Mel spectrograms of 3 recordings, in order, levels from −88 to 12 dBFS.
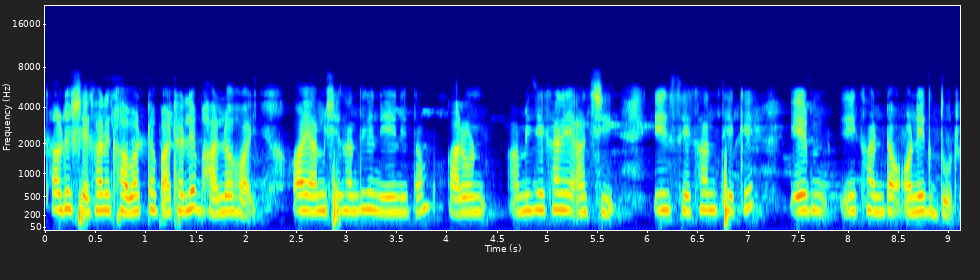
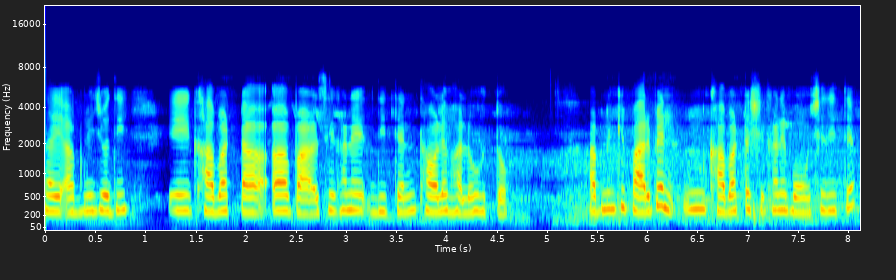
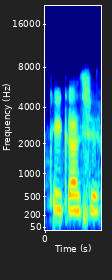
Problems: constant background noise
